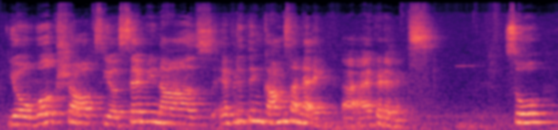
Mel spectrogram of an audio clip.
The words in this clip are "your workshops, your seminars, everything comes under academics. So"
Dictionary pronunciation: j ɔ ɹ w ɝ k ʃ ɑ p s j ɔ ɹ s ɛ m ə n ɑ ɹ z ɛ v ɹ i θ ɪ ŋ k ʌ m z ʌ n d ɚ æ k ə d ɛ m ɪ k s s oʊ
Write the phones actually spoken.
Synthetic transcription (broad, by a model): j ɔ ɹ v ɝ k ʃ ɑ p s j ɔ ɹ s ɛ m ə n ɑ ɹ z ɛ v ɹ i t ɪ ŋ k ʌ m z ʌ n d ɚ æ k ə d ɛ m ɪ k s s oʊ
